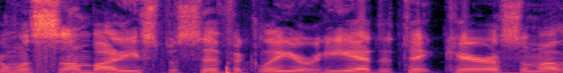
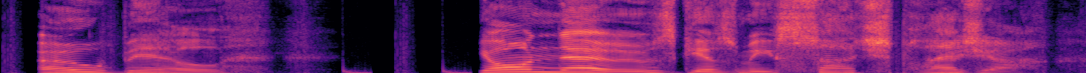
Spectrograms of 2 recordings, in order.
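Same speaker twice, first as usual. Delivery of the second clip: put-on English accent, swooning. Retelling how she would talk to bill on the microphone, imitating her english accent. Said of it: "she would do this shit in an English accent".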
